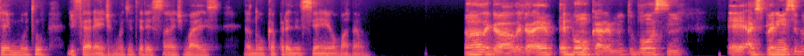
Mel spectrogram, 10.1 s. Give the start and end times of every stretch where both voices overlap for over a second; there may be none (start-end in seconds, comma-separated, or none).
none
